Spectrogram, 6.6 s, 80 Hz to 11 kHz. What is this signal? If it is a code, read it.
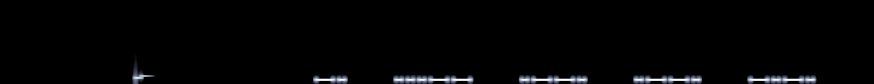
Morse code, heard as a keyed tone, about 28 wpm, spaced as for 16 wpm, 700 Hz. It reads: N3PPC
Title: USA Call Signs - 3x Character Spacing - 28wpm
